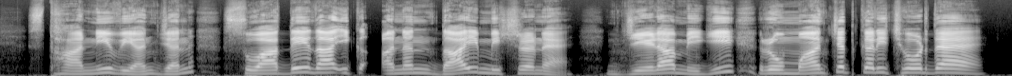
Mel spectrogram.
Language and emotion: Dogri, happy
